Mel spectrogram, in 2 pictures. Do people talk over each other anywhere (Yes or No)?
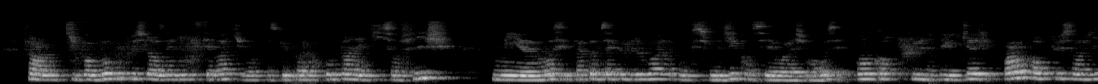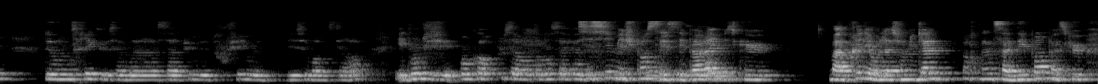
Yes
